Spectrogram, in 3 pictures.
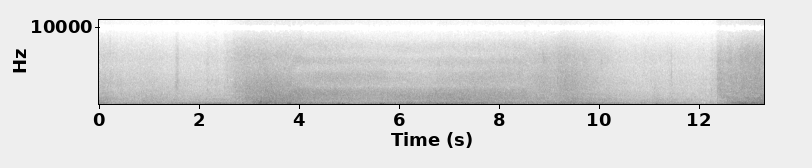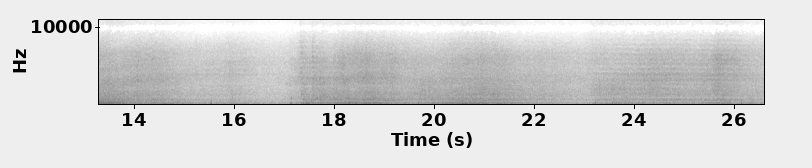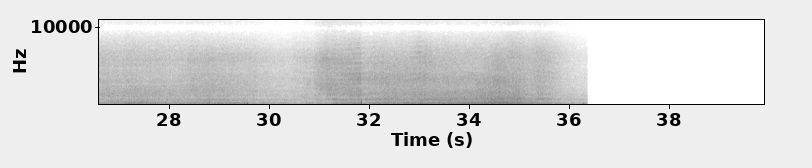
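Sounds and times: small waves washing onto sand: 0.0 - 36.4
wind buffeting microphone: 0.0 - 36.4.

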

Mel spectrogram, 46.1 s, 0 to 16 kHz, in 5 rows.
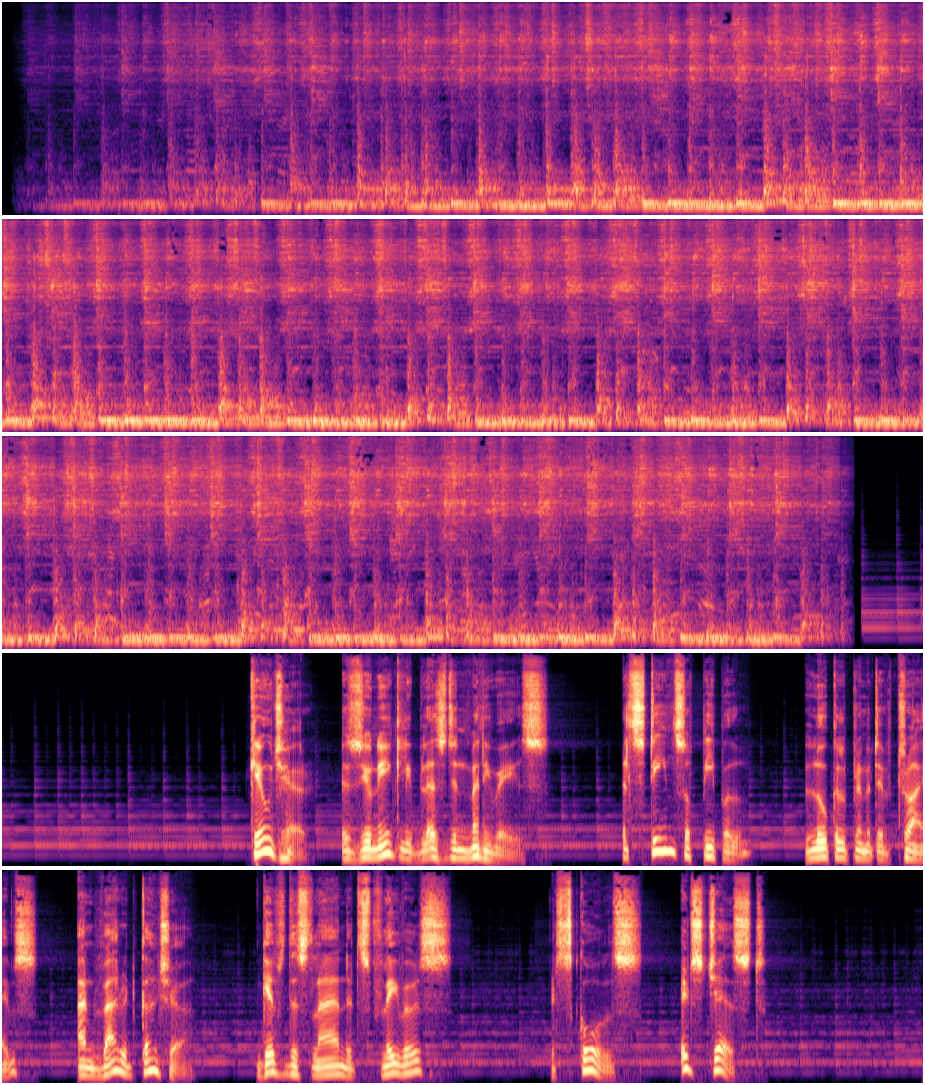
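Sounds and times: shaken hand percussion: 0.5 - 27.0, 33.9 - 35.1, 39.4 - 41.4.

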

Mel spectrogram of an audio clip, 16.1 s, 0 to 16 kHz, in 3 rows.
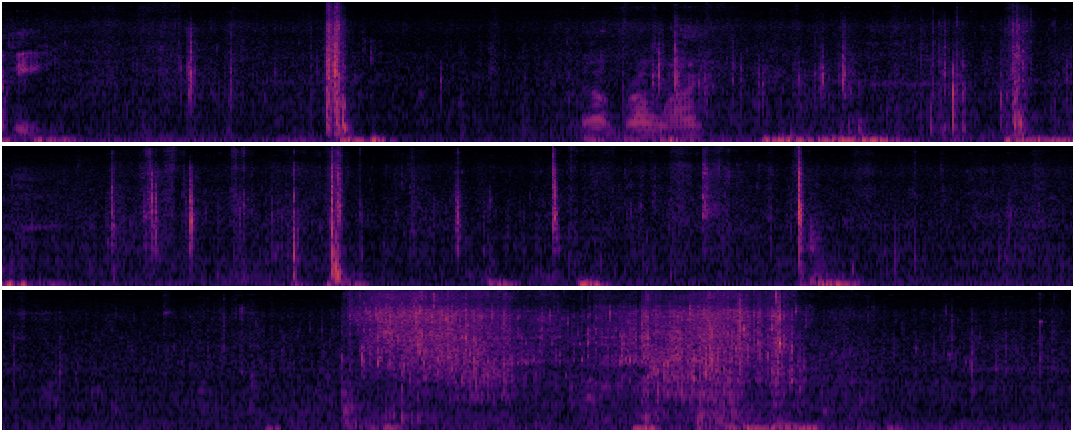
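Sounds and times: water pouring into plastic bucket: 12.4 - 14.8.

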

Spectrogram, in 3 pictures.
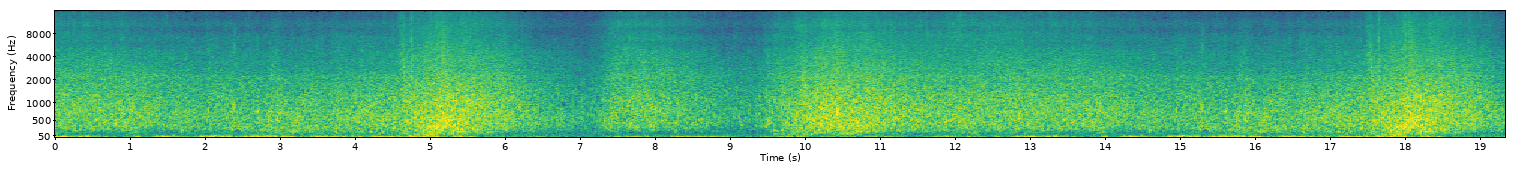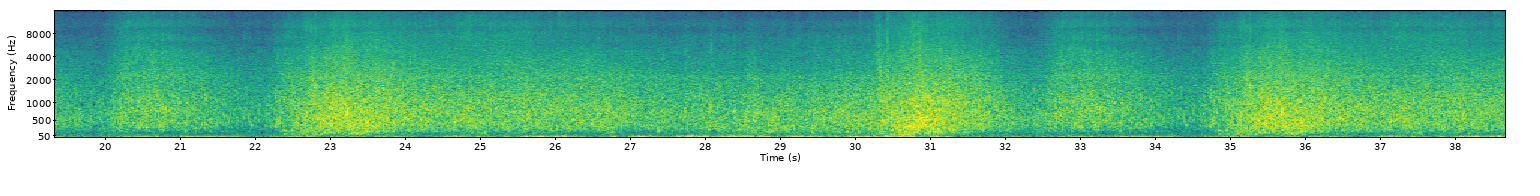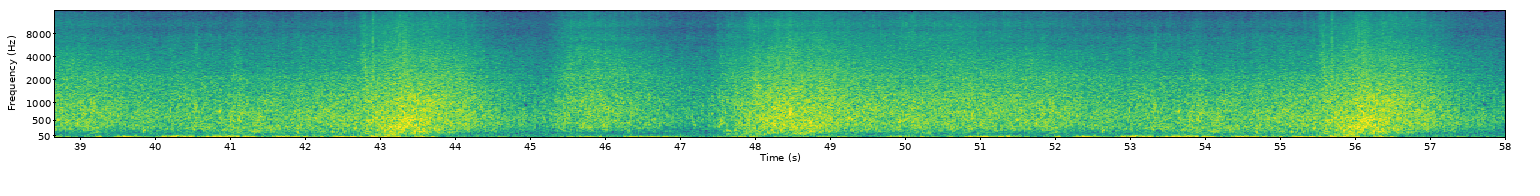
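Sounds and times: waves breaking: 47.5 - 57.5.

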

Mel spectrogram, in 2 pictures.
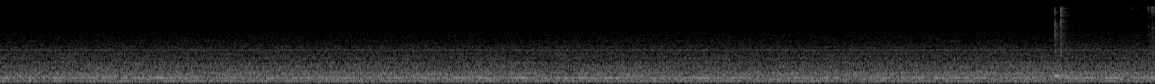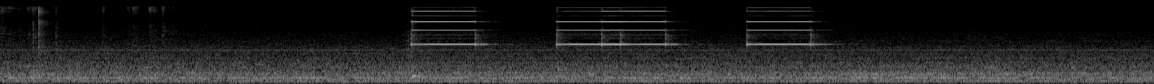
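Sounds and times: toaster beeps: 15.6 - 20.0.

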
